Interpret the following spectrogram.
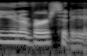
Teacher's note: university actually starts with a consonant sound. It's that y sound at the beginning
